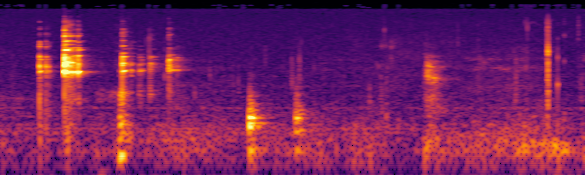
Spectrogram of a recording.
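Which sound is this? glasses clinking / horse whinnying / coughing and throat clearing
glasses clinking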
